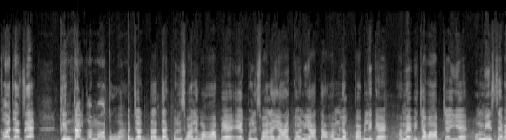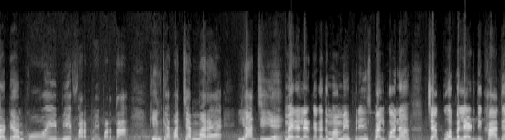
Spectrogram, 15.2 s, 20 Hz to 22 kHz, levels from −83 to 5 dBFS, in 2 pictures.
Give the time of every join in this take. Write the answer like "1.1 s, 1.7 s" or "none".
1.9 s, 8.0 s, 11.8 s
